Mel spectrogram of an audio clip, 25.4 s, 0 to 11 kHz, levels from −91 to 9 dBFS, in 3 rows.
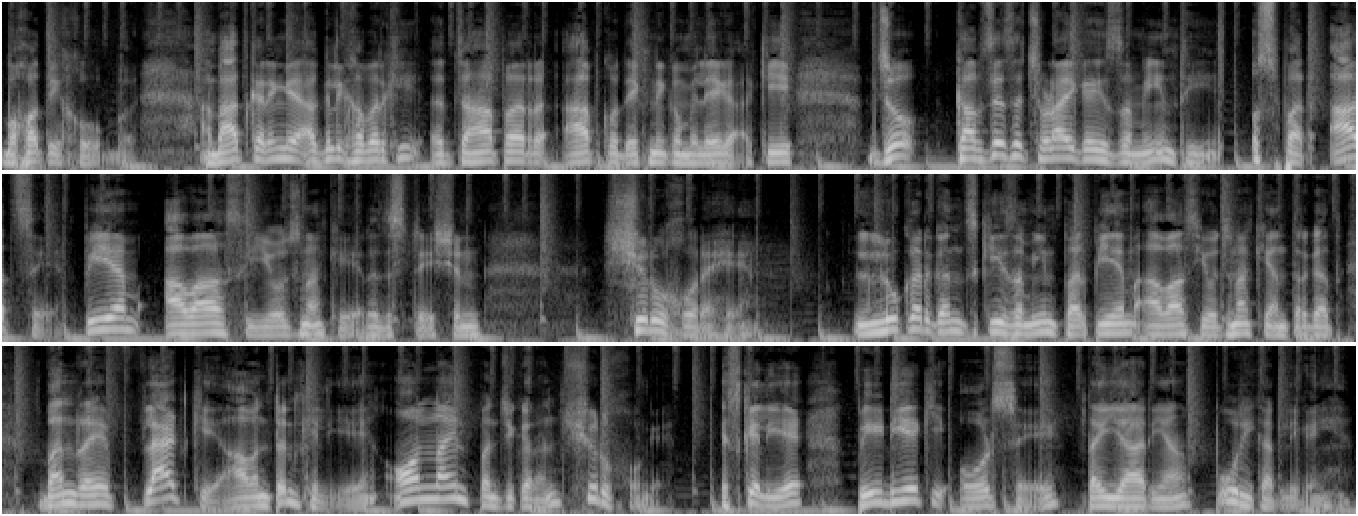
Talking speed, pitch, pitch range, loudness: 160 wpm, 120 Hz, 110-145 Hz, -23 LUFS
